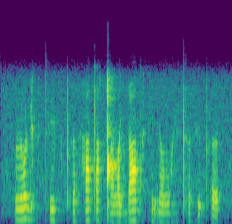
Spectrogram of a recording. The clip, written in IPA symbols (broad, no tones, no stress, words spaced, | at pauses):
ɭoɖək t̪ʰykpʰə hɪtˤeǃɪlˠɪ ʎodˤi̤kry lˠi̤ tʰəkypʰə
